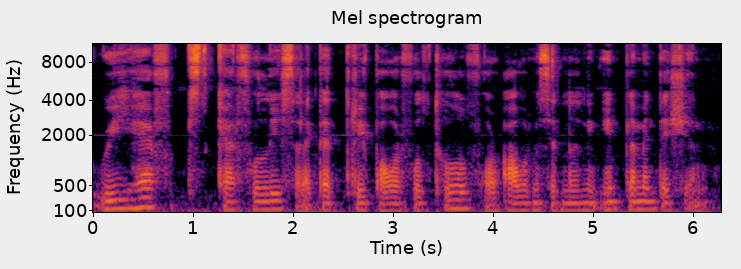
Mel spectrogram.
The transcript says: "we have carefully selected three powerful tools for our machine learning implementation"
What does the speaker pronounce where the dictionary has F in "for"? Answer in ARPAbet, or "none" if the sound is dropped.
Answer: F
